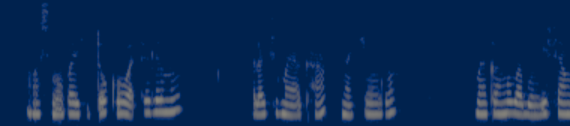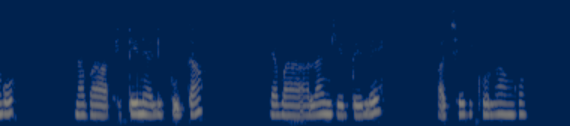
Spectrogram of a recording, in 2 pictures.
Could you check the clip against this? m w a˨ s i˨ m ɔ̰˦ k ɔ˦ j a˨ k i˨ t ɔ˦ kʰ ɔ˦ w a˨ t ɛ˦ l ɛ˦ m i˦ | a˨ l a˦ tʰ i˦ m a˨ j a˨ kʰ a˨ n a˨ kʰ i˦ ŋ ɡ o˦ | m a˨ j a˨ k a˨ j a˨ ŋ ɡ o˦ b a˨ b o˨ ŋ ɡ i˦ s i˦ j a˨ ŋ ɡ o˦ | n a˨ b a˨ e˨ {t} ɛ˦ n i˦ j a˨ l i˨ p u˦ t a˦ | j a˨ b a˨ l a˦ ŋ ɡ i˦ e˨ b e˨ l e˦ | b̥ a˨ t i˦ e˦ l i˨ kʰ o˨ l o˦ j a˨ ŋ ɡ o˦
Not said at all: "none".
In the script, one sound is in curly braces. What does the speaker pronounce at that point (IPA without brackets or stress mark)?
t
